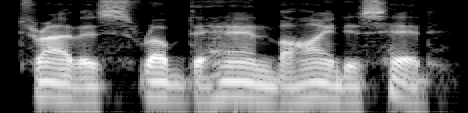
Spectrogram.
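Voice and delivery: ordinary delivery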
